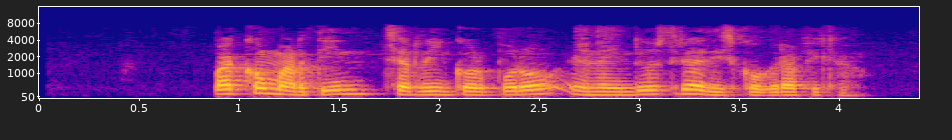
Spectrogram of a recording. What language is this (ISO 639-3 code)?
spa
